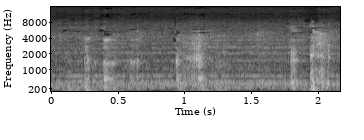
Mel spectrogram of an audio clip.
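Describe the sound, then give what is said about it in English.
A series of short, rough coughs caused by smoke, coming in uneven bursts with brief pauses between them, over a faint background murmur. “And do you remember how the smoke would always get in your eyes and how it would follow you around and, and make you cough and sneeze?”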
